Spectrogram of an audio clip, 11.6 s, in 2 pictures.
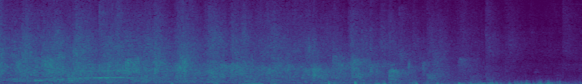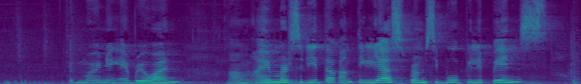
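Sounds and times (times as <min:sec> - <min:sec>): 
church congregation applause welcoming a speaker: 0:00.0 - 0:05.2
speech: 0:06.6 - 0:11.6.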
